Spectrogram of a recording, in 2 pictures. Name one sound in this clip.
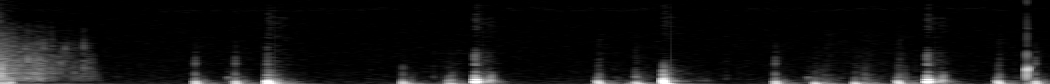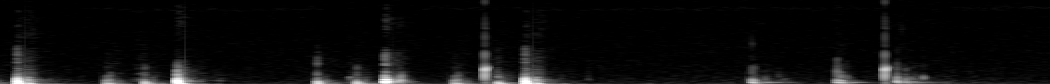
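Footsteps thud on stone and wooden blocks.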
